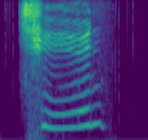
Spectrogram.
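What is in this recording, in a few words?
"cyun5", Cantonese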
